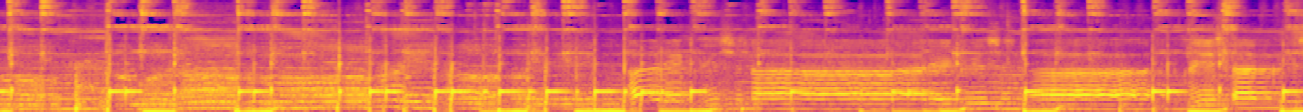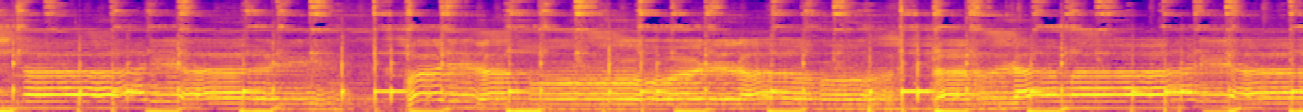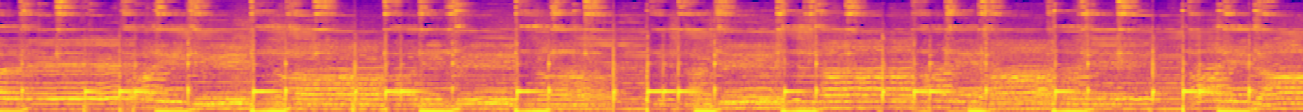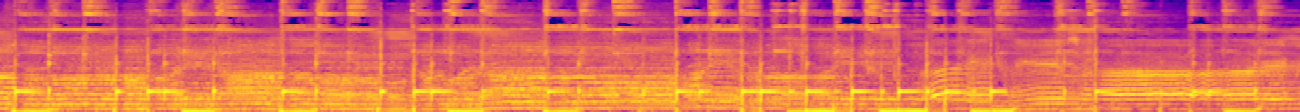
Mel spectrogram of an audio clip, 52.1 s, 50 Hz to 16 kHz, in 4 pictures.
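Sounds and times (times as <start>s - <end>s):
man chanting melodically: 0.0s - 52.0s
small cymbal strikes: 0.0s - 52.0s
steady percussion beat: 0.0s - 52.0s.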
